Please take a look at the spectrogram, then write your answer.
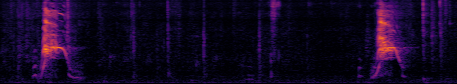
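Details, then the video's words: Standard Poodle puppy, the green boy, barking for the first time indoors: two short, sharp bright barks, the first near the start and the second about five seconds later, with quiet room between them. "Green boy first barking"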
